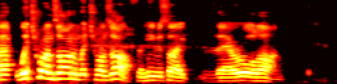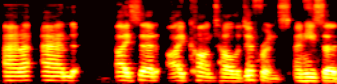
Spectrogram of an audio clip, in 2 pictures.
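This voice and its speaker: With a dry, close sound and no echo, a man talks fairly quickly at a high pitch, using ordinary pitch variation. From UK. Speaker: nonprofit CEO. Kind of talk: podcast interview. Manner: many fillers (um, uh).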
